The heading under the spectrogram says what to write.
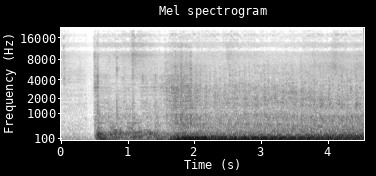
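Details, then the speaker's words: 1959 Cadillac that sat for years, fluids checked, after earlier runs: brief crank then catches within a second and settles into a strong even run after coming down off fast idle; starts cleanly, healthy. "So, I'm going to just fire it up for you guys one last time. Now that it came down off a fast idle, it sounds so much better. But she just fires right up."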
